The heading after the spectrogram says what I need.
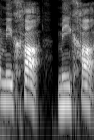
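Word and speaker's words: מיכה: मीका, एक खा होता है, ये मीखा है।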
